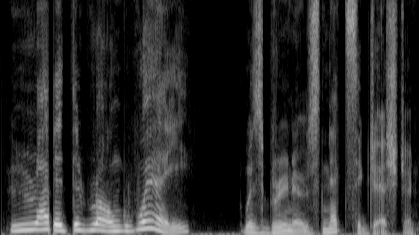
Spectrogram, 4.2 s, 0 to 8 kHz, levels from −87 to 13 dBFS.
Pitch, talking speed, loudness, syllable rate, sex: 145 Hz, 130 wpm, -17 LUFS, 3.5 syllables/s, male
